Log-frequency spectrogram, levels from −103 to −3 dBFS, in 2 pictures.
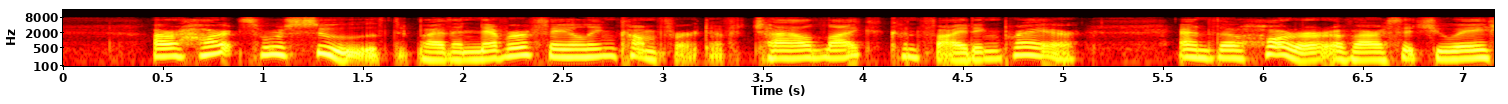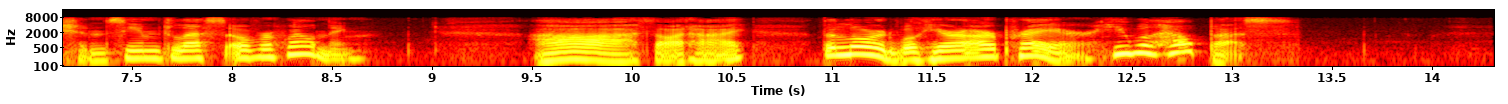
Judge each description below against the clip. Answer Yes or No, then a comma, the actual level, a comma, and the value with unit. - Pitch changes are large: Yes, wide, 5.7 semitones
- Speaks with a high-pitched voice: Yes, high, 205 Hz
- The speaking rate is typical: Yes, average, 150 wpm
